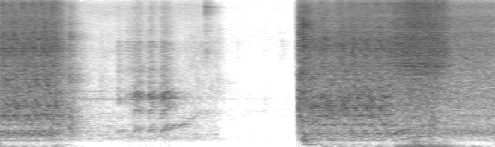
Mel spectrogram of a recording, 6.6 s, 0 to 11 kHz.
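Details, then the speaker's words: Toyota FJ40 after full engine rebuild, first start, water in cooling system: long rough cranking dies away, then it catches and runs loud and ragged; ignition timing wrong, a vacuum hose left off makes it very rich, lifters tapping. "Le timing est faux Ça marche! ... ENCORE!"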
